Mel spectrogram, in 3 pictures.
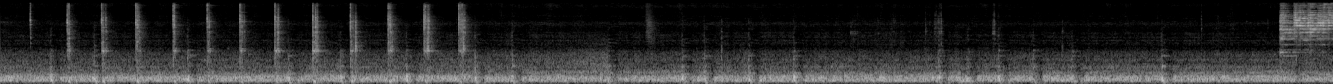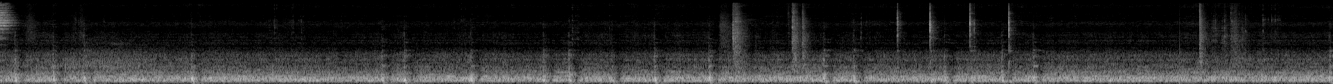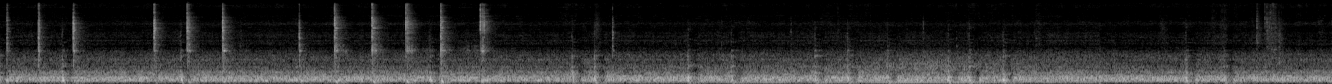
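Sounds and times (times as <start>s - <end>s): hammer striking hot steel on anvil: 0.2s - 5.0s, 12.8s - 13.9s, 20.7s - 23.6s, 26.6s - 31.8s
forge roaring: 4.8s - 6.4s, 13.7s - 17.0s.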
